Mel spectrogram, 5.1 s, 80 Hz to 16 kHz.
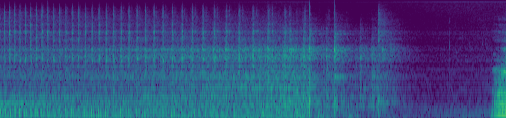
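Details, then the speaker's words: Makita G2400R generator after fitting a non-OEM replacement carburetor, unloaded; fast, even single-cylinder chatter at steady speed holding constant before winding down, same RPM as before; owner hopes the carb won't leak; normal running. "so it runs as good as it did before exactly the same uh RPMs and everything"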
